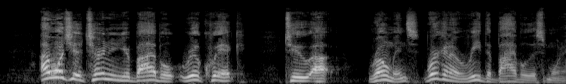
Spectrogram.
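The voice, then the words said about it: Noticeable, hard-to-follow accent. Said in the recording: “my accent is a little tricky for you”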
